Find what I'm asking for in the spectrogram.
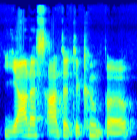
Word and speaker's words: Giannis Antetokounmpo: So – for the East, Giannis Antetokounmpo was the leading vote getter.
